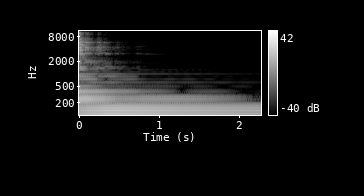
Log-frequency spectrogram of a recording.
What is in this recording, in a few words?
stick, Chapman Stick; Analog Odyssey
